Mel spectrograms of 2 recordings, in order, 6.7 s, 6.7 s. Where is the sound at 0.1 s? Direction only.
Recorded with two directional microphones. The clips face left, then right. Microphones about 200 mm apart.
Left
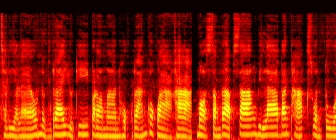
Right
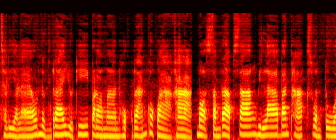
20° right (ahead or behind).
